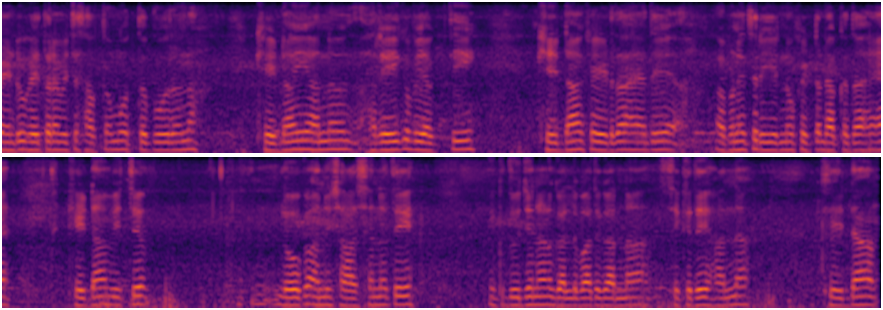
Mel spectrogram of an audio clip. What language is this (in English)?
Punjabi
